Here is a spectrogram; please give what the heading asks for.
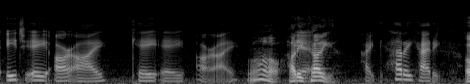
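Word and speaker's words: hara-kiri: Yeah, it's spelled HARIKARI.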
